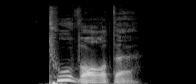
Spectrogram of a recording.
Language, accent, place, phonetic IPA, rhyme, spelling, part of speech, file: German, Germany, Berlin, [ˈtuːˌvɔʁtə], -uːvɔʁtə, Tuworte, noun, De-Tuworte.ogg
- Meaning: dative singular of Tuwort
